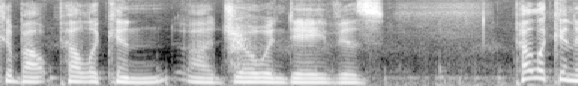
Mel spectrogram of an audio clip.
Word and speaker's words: Pelikan: I think it's important, Joe, to come back to a quote by Yaroslav Pelikan. His book, The Riddle of Roman Catholicism, his name is spelled P-E-L-I-K-A-N. Pelikan, in his, I think, very fascinating book, I really like his book, The Riddle of Roman Catholicism.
